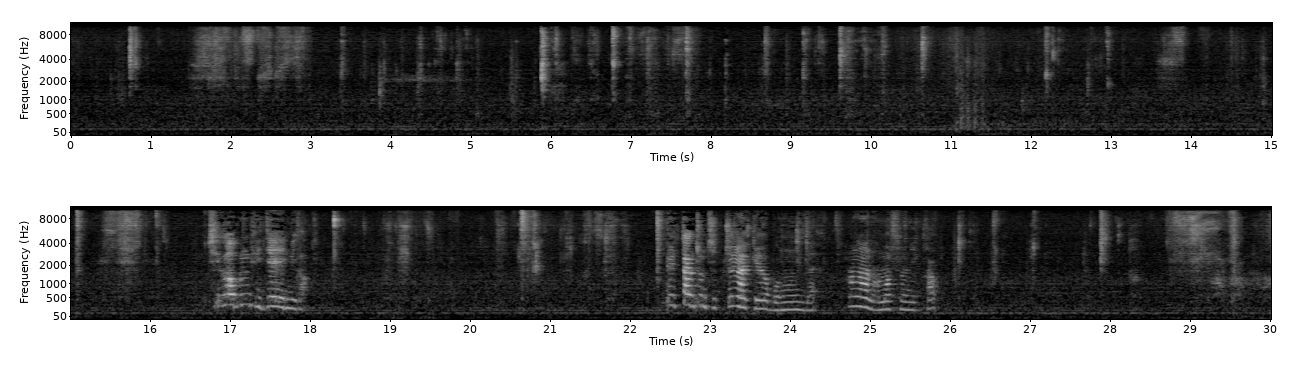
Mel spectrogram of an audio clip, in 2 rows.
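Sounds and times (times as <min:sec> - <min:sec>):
low room hum: 0:00.0 - 0:30.0
gnawing and chewing: 0:02.0 - 0:10.8
wet clicks and lip smacks: 0:12.1 - 0:13.1, 0:26.1 - 0:28.2.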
